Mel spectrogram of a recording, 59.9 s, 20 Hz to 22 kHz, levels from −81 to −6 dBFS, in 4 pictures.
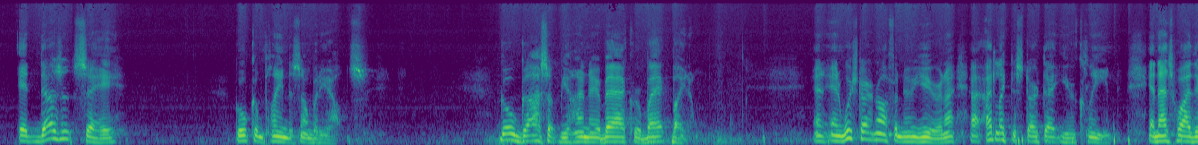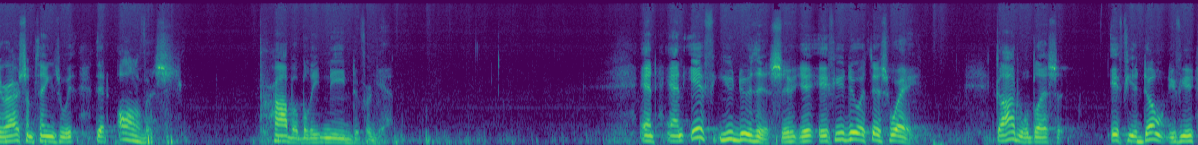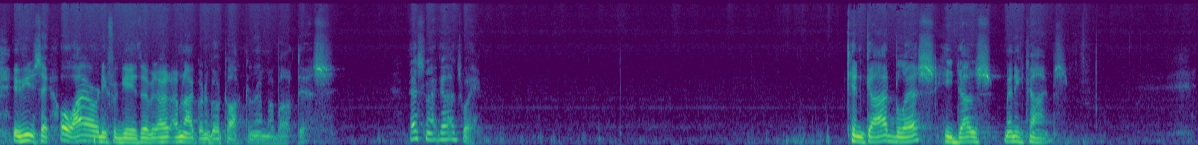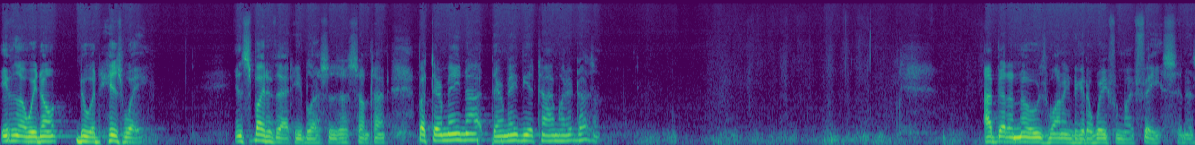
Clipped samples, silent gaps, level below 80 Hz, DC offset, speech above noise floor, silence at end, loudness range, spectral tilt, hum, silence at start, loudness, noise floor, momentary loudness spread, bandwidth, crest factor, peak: under 0.1%; none; -58 dBFS; under 0.1%; 34 dB; 0 s; 10 LU; -6 dB/octave; none; 0.25 s; -25 LUFS; -58 dBFS; 21 LU; over 20 kHz; 20 dB; -6 dBFS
